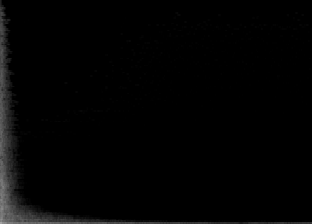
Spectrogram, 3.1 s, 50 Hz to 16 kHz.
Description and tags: BD22x16-MLP-O~v06
A 1-shot sample taken of an unmuffled 22-inch diameter, 16-inch deep Remo Mastertouch bass drum, recorded with an internally mounted Equitek E100 close-mic and two Peavey electret condenser microphones in an XY pair. The drum was fitted with a Remo suede ambassador batter head and a Remo black logo front head with a 6-inch port. The instrument was played with a foot pedal-mounted nylon beater. The files are all 150,000 samples in length, and crossfade-looped with the loop range [100,000...149,999]. Just enable looping, set the sample player's sustain parameter to 0% and use the decay and/or release parameter to fade the cymbal out to taste.
Notes for samples in this pack:
Tuning:
LP = Low Pitch
MLP = Medium-Low Pitch
MP = Medium Pitch
MHP = Medium-High Pitch
HP = High Pitch
VHP = Very High Pitch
